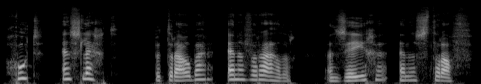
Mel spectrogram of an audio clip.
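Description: A storyteller voicing a small, high-strung elf in duck form who buzzes his words, in a storybook reading. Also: unhurried, dry recording, studio quality, natural voice. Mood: excited. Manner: buzzing, wary, high-strung.

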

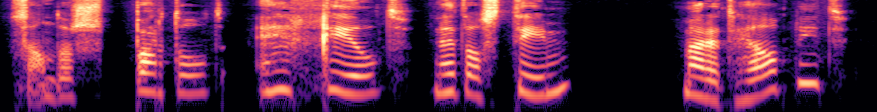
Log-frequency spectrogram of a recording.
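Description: A woman author reading her own children's story aloud in a clear, expressive storytelling manner. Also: fairly high pitch, slow pace, no echo, studio quality.

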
